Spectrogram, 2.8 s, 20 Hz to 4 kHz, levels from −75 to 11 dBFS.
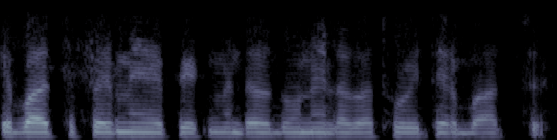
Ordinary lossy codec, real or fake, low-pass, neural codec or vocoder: none; real; 3.6 kHz; none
